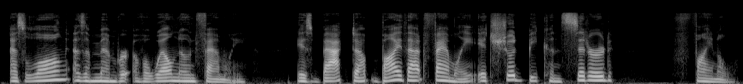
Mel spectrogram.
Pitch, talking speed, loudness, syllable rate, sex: 155 Hz, 155 wpm, -22 LUFS, 5.0 syllables/s, female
